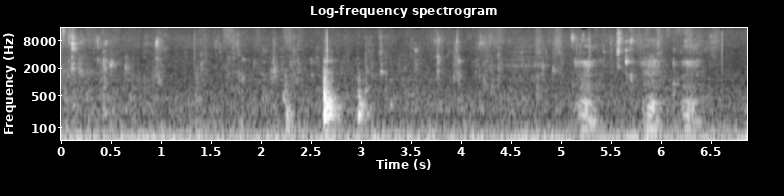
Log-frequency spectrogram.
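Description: People chewing and eating, with scattered small clicks of cutlery on plates.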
